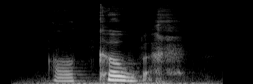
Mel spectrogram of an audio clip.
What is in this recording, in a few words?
"alkho'px", grey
